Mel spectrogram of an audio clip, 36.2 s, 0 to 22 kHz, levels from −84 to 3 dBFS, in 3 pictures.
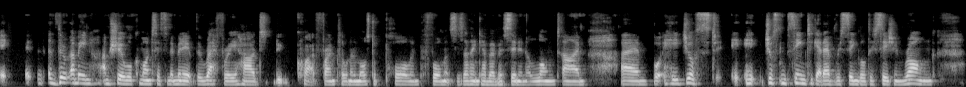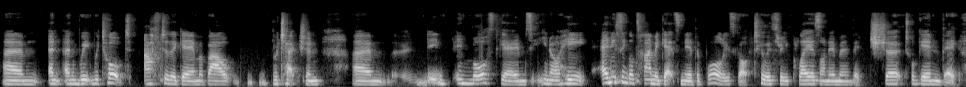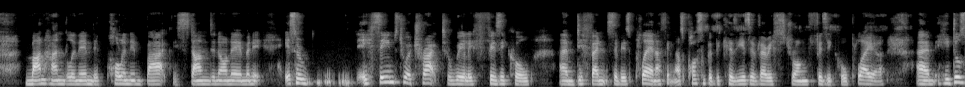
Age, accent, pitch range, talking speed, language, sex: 30-49, British, 150-185 Hz, 210 wpm, English, female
